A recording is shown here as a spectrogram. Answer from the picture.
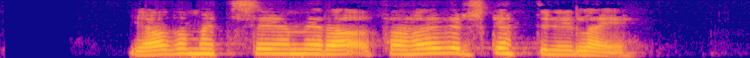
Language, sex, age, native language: Icelandic, female, 60-69, Icelandic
